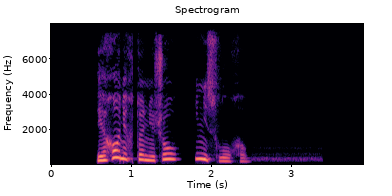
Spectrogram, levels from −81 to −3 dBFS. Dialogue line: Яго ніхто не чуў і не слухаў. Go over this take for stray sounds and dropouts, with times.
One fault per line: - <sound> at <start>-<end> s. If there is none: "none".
none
